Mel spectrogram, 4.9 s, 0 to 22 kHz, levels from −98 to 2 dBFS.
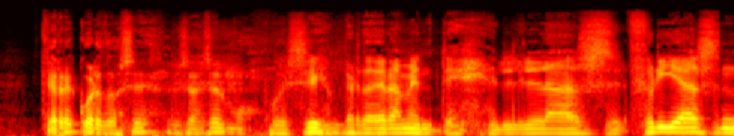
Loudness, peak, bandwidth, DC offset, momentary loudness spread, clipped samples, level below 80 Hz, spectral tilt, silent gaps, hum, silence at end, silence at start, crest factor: -27 LUFS; -8 dBFS; 15 kHz; under 0.1%; 9 LU; under 0.1%; -50 dBFS; -6 dB/octave; none; none; 0 s; 0.3 s; 18 dB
